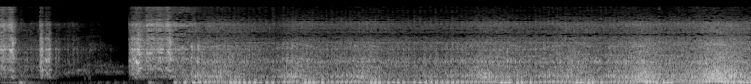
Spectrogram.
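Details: Yamaha Mio Z scooter after soldered wiring repair cleared MIL code 37 (3 long, 7 short blinks): brief starter whirr, then catches at once and settles into a steady, even idle; normal start and idle.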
